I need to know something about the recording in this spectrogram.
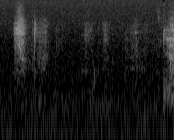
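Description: Near silence: room tone with a faint low hum, and one soft, brief rustle about a quarter second in.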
